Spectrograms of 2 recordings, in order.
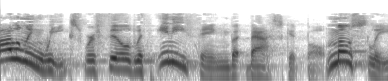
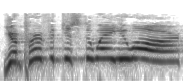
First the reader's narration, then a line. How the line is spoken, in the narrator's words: Coach Smooth hollered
